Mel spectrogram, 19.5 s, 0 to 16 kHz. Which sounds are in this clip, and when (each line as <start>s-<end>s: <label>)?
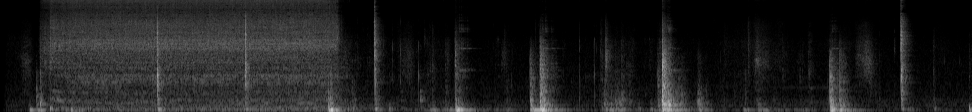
0.5s-7.1s: running water
3.0s-3.4s: light switch
4.7s-5.1s: light switch
7.3s-7.9s: light switch
8.8s-9.5s: wardrobe or drawer
10.4s-11.3s: wardrobe or drawer
12.0s-12.5s: wardrobe or drawer
13.0s-14.4s: wardrobe or drawer
16.4s-17.4s: wardrobe or drawer
17.8s-18.3s: light switch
